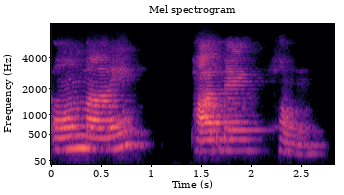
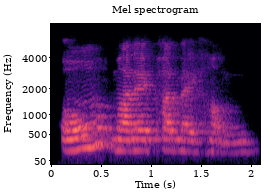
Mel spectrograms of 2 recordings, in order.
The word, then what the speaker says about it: Om Mani Padme Hum: And I found, correct my pronunciation, the Om Mani Padme Hum. Om Mane Padme Hum. Mhm. And we're like saying hum because that NG at the back of the soft palate where the tongue presses back there is really important.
